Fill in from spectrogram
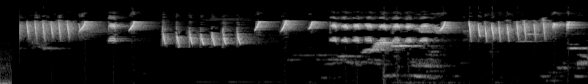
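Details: Olive-backed sunbird (kolibri ninja), a friend's contest bird from Bali: high, rapid song of fast trilled runs and sweeping whistles, varied fill-in phrases linked by louder prominent phrases, the rhythm judged ideal for competition, no other sounds.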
